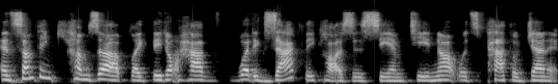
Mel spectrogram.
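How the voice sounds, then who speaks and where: Woman of medium pitch, bright and sharp in tone, at a moderate pace with ordinary pitch variation and hardly any pauses. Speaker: podcast host. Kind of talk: casual podcast interview. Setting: remote recording from California. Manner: jokey, laughs often.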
